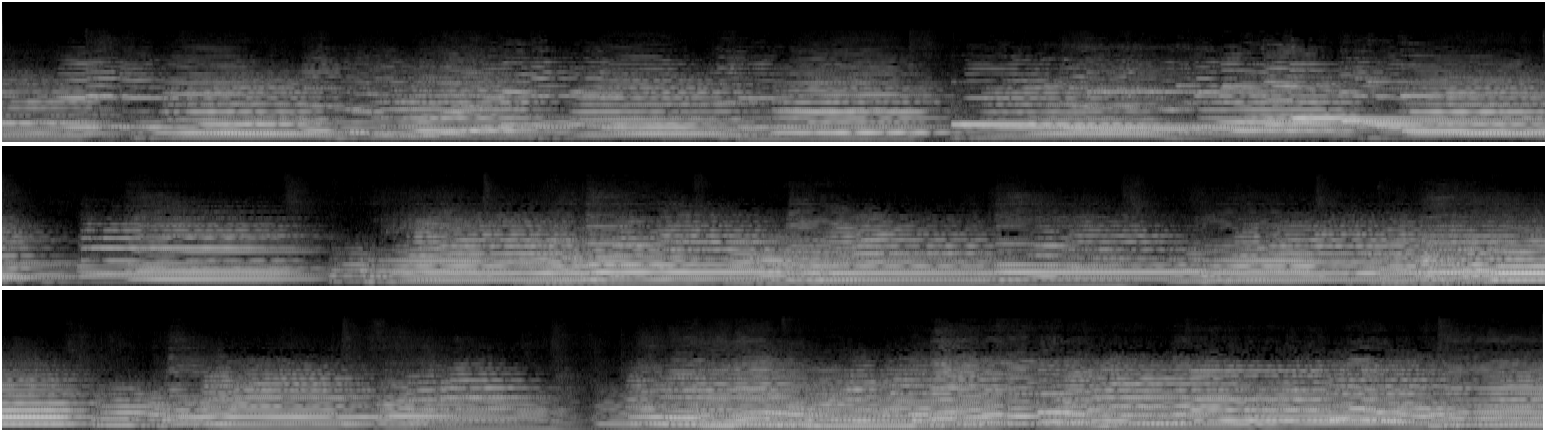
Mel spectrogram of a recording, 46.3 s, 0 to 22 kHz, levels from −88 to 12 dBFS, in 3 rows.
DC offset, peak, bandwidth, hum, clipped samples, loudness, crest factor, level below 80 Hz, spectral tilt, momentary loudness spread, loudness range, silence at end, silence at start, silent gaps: under 0.1%; -8 dBFS; 6.6 kHz; none; under 0.1%; -24 LUFS; 16 dB; -56 dBFS; -8.5 dB/octave; 9 LU; 6 LU; 0 s; 0 s; none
